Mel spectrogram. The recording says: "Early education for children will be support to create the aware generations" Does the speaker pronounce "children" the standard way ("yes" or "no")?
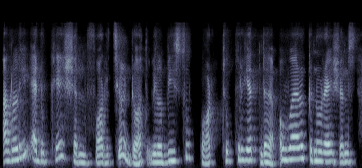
no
